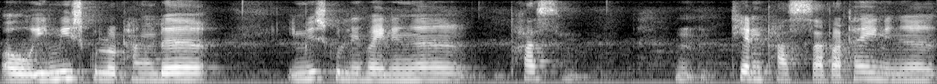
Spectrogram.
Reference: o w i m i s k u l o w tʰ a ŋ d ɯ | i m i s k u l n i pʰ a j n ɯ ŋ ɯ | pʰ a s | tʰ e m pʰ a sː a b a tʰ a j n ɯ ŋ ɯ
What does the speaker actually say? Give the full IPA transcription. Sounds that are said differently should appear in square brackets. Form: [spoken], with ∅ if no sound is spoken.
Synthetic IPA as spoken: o w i m i s k u l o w tʰ a ŋ d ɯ | i m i s k u l n i pʰ a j n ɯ ŋ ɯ | pʰ a s | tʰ e [n] pʰ a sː a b a tʰ a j n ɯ ŋ ɯ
